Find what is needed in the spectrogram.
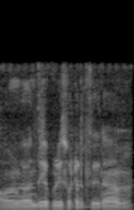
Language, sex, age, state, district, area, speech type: Tamil, male, 30-45, Tamil Nadu, Tiruchirappalli, rural, spontaneous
